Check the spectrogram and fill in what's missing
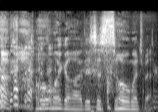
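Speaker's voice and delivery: mock relieved sigh; imitating a relieved friend. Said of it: "You could hear the relief in his voice".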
